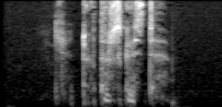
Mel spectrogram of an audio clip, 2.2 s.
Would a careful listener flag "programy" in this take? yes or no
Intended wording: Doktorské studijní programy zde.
yes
